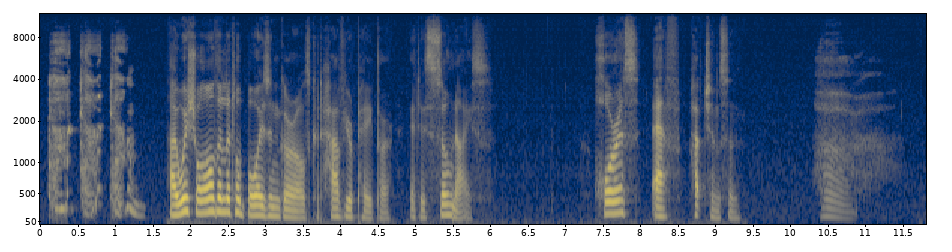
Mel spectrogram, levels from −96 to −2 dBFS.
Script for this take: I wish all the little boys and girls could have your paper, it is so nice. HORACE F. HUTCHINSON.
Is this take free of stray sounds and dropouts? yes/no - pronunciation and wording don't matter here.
no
